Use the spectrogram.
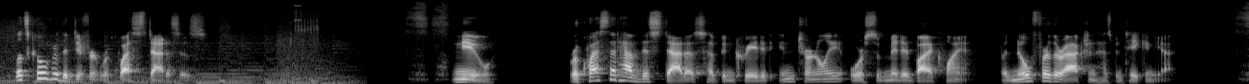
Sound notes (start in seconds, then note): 4.1 pencil scribble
